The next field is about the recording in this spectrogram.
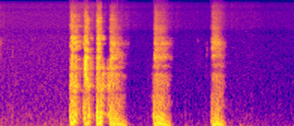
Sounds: Cough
